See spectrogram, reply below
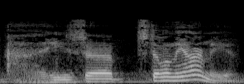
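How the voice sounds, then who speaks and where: A man's voice: on the low side, sing-song, unhurried, noisy background. An actor playing a nervous, scheming man who stammers and dodges as he confesses at gunpoint in a radio play. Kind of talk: 1980s radio drama acting.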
